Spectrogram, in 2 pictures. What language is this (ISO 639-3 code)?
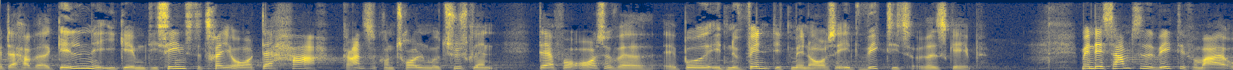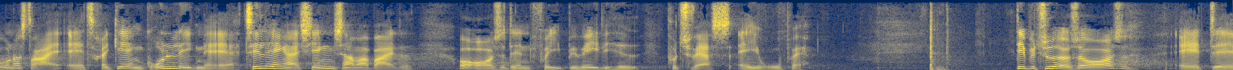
dan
